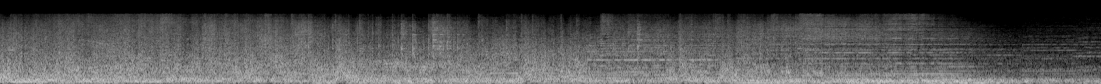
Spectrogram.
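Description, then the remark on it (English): A door bursts apart in a loud, violent explosion, followed by a long roar of crashing debris and rumbling noise that fills the whole stretch before easing off at the end. “Something bangs on the door and then Frank goes and grabs his gun. Yeah. The door explodes.”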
